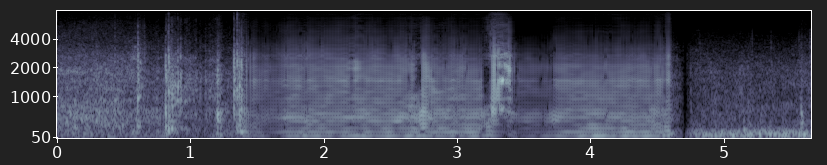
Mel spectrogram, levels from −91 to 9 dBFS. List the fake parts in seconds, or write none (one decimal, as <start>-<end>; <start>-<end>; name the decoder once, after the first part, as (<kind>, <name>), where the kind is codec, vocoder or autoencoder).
1.4-4.6 (vocoder, BigVGAN v2)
